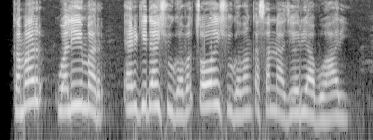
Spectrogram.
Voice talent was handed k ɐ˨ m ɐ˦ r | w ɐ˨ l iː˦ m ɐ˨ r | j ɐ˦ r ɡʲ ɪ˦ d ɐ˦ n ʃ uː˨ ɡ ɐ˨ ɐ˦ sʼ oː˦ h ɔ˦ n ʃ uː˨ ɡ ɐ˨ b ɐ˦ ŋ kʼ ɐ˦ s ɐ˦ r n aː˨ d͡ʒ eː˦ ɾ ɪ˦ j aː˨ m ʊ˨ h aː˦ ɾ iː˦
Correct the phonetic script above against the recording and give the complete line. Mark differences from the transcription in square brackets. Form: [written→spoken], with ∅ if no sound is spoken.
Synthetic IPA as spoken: k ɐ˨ m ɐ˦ r | w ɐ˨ l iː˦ m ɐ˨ r | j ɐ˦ r ɡʲ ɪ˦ d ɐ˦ n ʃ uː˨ ɡ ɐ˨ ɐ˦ sʼ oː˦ h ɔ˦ n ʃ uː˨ ɡ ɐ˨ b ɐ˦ ŋ kʼ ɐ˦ s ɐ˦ r n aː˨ d͡ʒ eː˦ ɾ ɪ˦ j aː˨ [m→b] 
